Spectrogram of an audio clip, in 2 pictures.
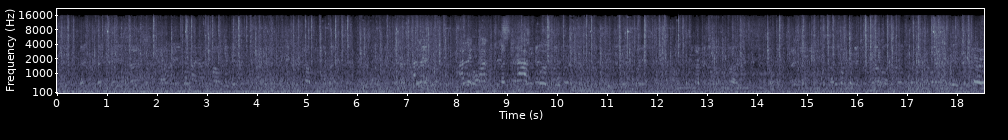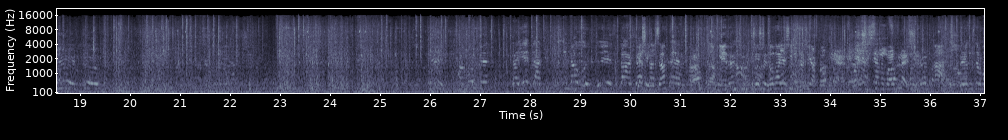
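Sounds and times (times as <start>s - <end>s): diesel bus engine droning: 0.0s - 37.0s
rattling and clicking of bus body: 0.0s - 37.0s
road noise: 0.0s - 37.0s.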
